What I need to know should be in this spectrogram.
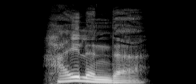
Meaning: inflection of heilend: 1. strong/mixed nominative masculine singular 2. strong genitive/dative feminine singular 3. strong genitive plural
- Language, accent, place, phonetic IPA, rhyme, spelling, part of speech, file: German, Germany, Berlin, [ˈhaɪ̯ləndɐ], -aɪ̯ləndɐ, heilender, adjective, De-heilender.ogg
